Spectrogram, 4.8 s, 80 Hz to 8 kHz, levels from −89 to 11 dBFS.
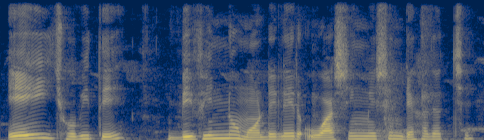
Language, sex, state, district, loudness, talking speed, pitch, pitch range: Bengali, male, West Bengal, Alipurduar, -18 LUFS, 100 wpm, 160 Hz, 150-180 Hz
